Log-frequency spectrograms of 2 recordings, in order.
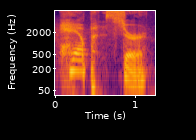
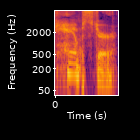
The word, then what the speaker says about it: hamster: I thought it was Hamp-ster. – Yes. – Like a hamper, like hamster. – Mm-hmm, with a P. – Until yesterday, 31 years into my life, I've been saying this wrong, thinking it was a hamster. – I love it. So we But it's a ham-ster? – Hamster.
